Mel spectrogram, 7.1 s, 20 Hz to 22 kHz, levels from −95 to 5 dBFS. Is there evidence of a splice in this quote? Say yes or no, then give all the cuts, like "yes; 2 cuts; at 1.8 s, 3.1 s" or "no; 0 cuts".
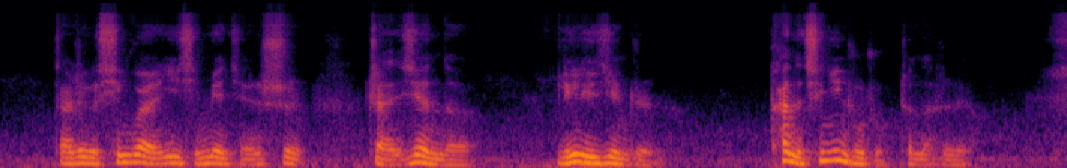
yes; 1 cut; at 3.6 s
